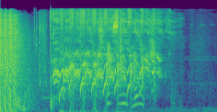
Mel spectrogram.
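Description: A young man shouts excitedly into a headset microphone.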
